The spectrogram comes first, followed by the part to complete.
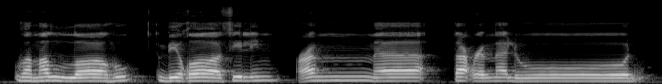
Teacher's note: تنوین کے بعد عین حروف حلقی میں سے ہے اس لیے غنہ نہیں ہوگا، آگے میم شدد ہے یہاں پہ غنہ کریں گے۔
